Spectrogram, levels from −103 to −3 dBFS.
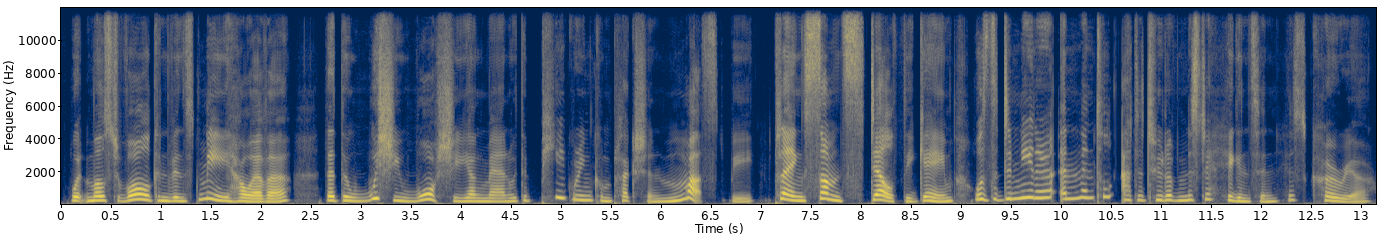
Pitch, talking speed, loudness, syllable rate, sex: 250 Hz, 160 wpm, -20 LUFS, 4.5 syllables/s, female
